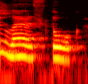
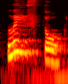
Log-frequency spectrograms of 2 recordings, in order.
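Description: First: «лесток» slowly, with a full е in the first syllable. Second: «листок» slowly, with a full и in the first syllable; clear и. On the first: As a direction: overpronounce the е in «лесток». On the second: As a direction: overpronounce the и in «листок». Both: Shown as a demonstration. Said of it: "е чи и".

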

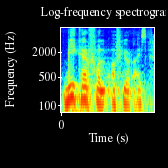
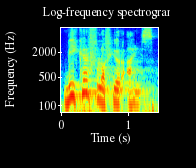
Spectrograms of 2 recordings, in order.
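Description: The two takes are said the same way.

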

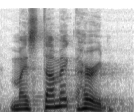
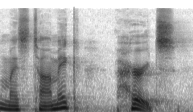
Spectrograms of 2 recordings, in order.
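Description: First: "hurt" with no S at the end; final S dropped. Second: Slow "hurts" with a clear S at the end; final S sounded. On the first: Teacher showing Southern verbs, "hurt" without its final S. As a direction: leave the S off "hurt". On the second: Teacher showing the correct form, slow "hurts" with final S. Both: Shown as a demonstration. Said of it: "Seria o correto".

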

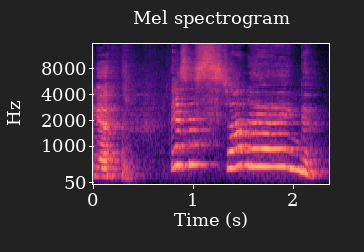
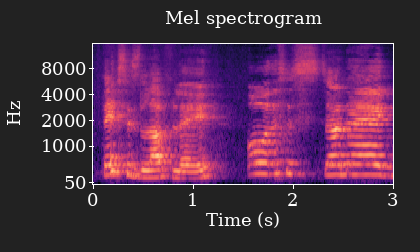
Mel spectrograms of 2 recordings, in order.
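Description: First: Very high, drawn-out singsong rave; ecstatic gushing. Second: Slow, slightly raised gush; admiring. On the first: Vlogger raving about the blazer outfit, high singsong gushing. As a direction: stretch it out high, almost sung. Repeats the gush, far bigger. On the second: Vlogger admiring the blazer over the outfit, slow admiration. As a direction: savour the compliment, drawing it out. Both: Real, not acted.

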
